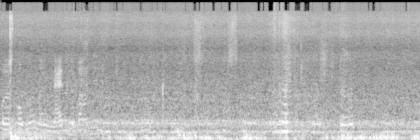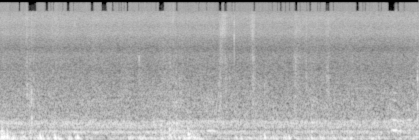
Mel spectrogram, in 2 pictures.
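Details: Honey bees at an open hive during a raw honey harvest by beekeepers: a steady, low droning hum of many bees with a second, higher layer of buzzing. Frequent low thumps and rumbles from hive handling and knocks run beneath it.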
